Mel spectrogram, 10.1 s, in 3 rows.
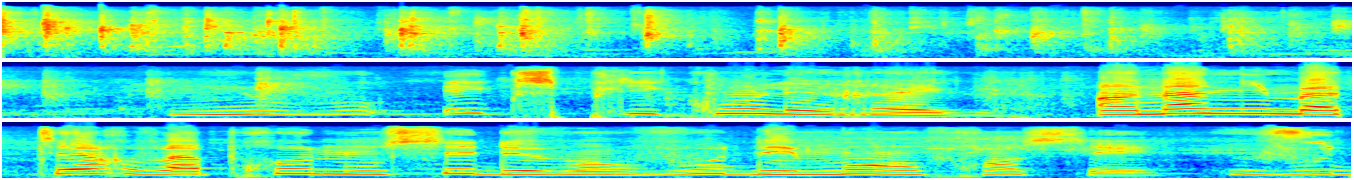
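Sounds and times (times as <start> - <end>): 
audience applause: 0.0 - 4.0
speech: 3.8 - 10.1.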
